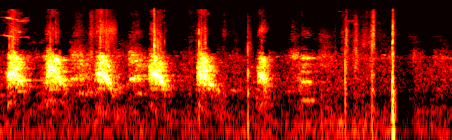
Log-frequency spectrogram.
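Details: Unaltered male Cairn Terrier and Lhasa Apso mix, three years old, black and tan, at OC Animal Care, giving a quick run of sharp, mid-pitched barks about two per second, then sparse clicks and a knock.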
